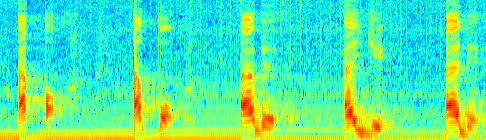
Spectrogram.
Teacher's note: Ini huruf 5 harus mantul, ya. Aqo tidak boleh ditahan, aq tidak boleh. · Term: qalqalah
